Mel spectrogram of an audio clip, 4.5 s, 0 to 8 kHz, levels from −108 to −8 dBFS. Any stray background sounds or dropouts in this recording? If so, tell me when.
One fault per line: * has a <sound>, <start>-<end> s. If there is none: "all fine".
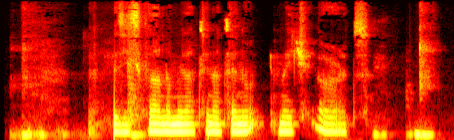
* has a dropout, 1.0-1.1 s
